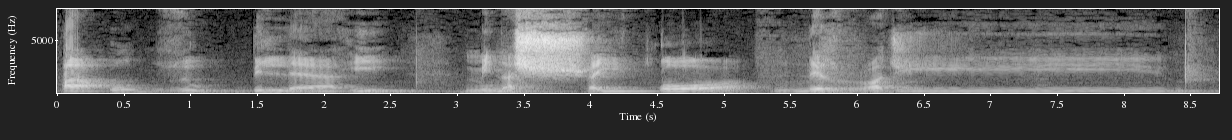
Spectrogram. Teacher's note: اب میں نے شین پہ جو زور دیا تھا نا، وہ اس لیے کہ شد ہے اس کے اوپر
